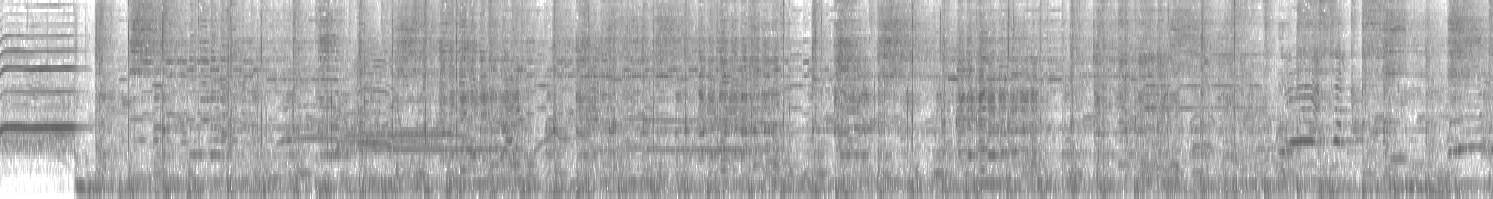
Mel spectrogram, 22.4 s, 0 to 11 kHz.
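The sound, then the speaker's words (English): Crowd cheering fills the March for Science rally on Earth Day 2017, a dense, loud, sustained roar of many voices that holds steady throughout. “What you just heard in the introduction were sounds from the March for Science”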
